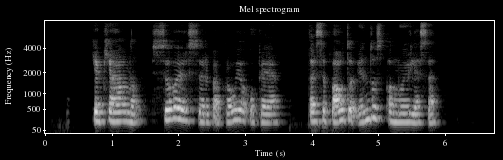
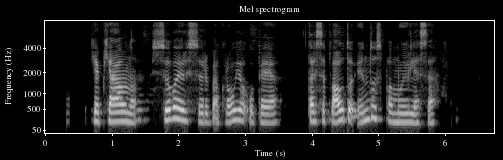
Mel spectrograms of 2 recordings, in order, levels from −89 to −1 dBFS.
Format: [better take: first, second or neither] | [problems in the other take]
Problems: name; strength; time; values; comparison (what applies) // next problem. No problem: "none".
second | noise reduction (neural mask model DeepFilterNet 3)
